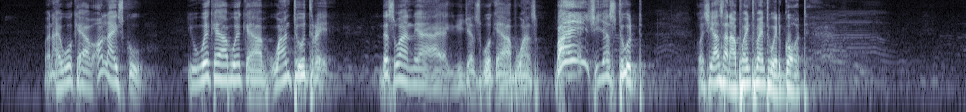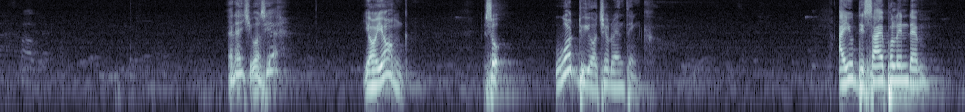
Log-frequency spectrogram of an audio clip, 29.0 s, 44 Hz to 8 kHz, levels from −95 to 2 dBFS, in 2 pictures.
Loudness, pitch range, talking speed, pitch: -16 LUFS, 160-205 Hz, 110 wpm, 180 Hz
